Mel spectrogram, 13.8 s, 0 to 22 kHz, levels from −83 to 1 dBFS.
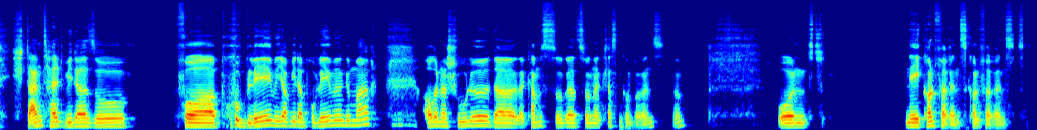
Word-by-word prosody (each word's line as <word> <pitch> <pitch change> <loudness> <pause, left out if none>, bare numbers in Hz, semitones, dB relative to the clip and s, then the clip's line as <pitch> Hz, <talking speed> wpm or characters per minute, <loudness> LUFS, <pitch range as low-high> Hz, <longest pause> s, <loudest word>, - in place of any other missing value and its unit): ich - - -11
stand 145 -1 +2
halt 130 -1 +2
wieder 125 0 +3
so 120 +1 -1 0.6
vor 115 -1 +6
Problemen, 135 +4 0
ich 145 0 0
habe 135 0 -1
wieder 135 -1 0
Probleme 130 +5 -3
gemacht, 160 +4 -4 0.6
auch 125 - 0
in 135 - 0
der 130 - 0
Schule, 140 +3 -1
da 115 -3 +1
da 105 0 -5
kam 120 +5 -5
es 135 -1 -12
sogar 115 +1 -3
zu 115 0 -7
'ner 110 -2 -7
Klassenkonferenz, 120 0 -12
ne? 130 +7 -14 1.2
und 110 0 +1 1.1
ne, 120 0 +4
Konferenz 135 -8 -1
Konferenz, 105 -5 -8
120 Hz, 125 wpm, -22 LUFS, 115-135 Hz, 1.2 s, vor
